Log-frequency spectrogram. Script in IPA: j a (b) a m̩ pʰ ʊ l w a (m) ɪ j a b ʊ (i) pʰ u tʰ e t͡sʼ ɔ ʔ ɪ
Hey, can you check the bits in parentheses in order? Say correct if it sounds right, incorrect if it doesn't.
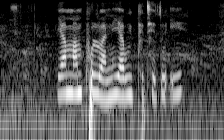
incorrect, incorrect, correct

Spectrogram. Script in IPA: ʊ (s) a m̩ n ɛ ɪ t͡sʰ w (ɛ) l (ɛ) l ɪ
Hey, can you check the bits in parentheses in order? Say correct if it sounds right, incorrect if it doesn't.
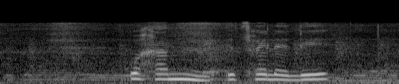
incorrect, correct, correct

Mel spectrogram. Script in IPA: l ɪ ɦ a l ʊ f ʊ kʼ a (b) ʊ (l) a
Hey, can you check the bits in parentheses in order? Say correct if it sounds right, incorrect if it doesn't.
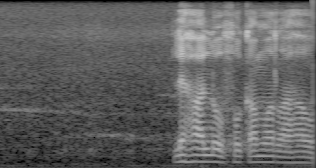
incorrect, incorrect

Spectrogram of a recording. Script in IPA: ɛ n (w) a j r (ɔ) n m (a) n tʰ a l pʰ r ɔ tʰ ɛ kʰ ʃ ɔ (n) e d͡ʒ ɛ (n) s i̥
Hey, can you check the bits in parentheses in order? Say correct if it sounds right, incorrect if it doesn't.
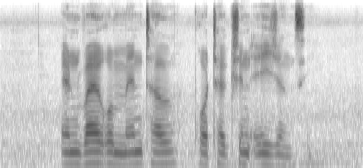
incorrect, correct, incorrect, correct, correct

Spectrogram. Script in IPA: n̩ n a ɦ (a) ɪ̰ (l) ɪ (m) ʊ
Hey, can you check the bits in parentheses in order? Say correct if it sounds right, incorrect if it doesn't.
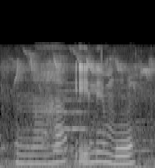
correct, correct, correct

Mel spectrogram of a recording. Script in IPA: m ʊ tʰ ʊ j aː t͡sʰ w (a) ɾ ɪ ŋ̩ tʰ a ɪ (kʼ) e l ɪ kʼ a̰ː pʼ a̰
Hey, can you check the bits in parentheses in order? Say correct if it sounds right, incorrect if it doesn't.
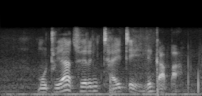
incorrect, incorrect

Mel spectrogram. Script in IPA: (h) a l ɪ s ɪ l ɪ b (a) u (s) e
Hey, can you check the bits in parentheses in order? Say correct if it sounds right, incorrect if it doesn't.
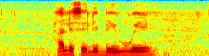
correct, incorrect, incorrect

